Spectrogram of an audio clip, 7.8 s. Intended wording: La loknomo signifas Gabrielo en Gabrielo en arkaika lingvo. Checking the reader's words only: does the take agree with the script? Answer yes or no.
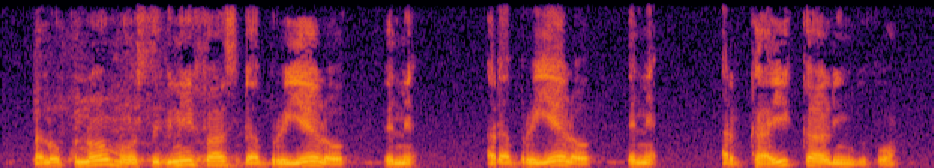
yes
